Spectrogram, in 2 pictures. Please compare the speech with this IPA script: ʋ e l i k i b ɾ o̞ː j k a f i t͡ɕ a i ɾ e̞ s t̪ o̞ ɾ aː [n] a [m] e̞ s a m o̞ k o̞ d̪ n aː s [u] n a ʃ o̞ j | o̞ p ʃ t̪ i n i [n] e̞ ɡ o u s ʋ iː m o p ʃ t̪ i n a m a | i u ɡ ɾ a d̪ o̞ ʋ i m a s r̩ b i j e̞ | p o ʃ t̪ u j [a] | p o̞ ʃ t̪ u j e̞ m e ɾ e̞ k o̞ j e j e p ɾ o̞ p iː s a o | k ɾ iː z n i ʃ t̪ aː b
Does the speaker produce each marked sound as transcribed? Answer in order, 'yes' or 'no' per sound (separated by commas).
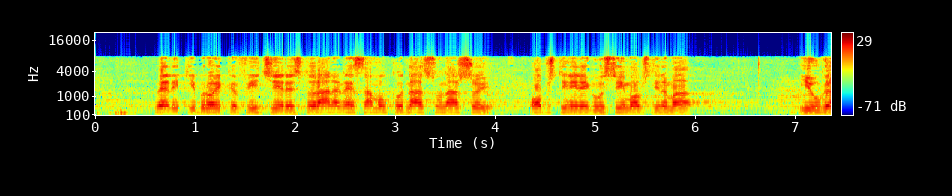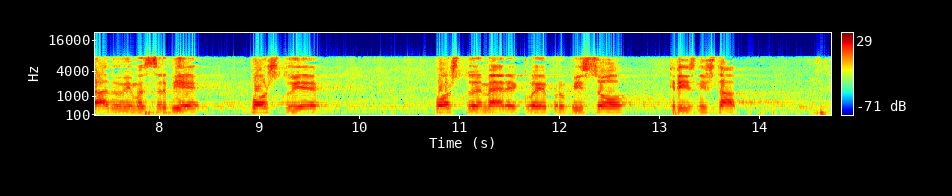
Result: yes, no, yes, yes, no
